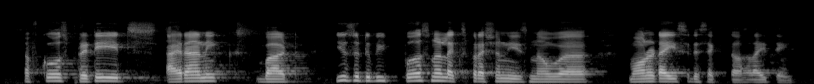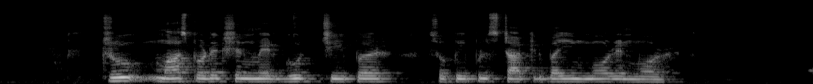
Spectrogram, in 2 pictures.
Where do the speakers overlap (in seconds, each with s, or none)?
none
